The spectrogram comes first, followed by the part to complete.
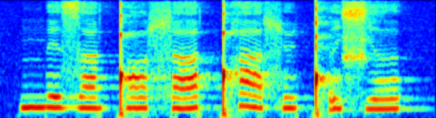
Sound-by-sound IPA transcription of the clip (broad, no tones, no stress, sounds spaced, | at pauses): n e z a ŋ͡ǃ ɒ ɬ a ǃʰ a ɬ y ǃʼ ə ɕ ə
